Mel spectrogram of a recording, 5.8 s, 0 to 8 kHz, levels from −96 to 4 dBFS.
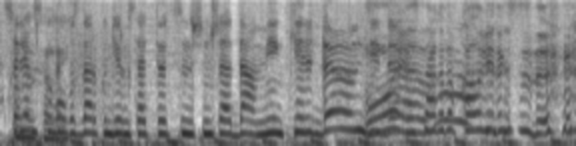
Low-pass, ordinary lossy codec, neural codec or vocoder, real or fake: none; none; none; real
